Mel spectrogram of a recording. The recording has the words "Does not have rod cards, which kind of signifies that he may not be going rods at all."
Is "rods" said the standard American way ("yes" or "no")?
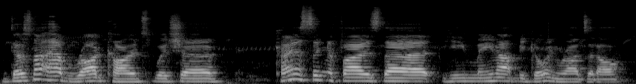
yes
